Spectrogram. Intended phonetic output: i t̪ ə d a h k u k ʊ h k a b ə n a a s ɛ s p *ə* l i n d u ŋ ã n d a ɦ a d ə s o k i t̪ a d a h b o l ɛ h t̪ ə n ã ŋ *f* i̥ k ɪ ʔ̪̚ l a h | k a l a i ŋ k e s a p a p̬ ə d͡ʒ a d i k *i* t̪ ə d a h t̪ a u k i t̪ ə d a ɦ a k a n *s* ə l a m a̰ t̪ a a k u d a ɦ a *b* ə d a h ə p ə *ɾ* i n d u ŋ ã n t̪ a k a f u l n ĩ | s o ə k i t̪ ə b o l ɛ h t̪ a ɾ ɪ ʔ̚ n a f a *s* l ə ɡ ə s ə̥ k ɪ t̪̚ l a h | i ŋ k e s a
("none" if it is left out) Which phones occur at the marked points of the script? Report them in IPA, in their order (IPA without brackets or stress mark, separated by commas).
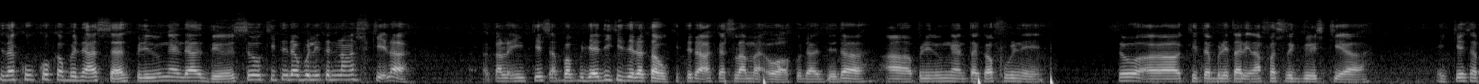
ə, s, i, s, d, l, s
